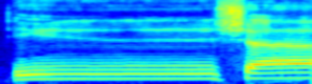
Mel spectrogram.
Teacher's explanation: إن أنشأناهن إنشاء، نقف عليها إنشاء، فالمد الذي قبل الهمزة متصل والذي بعد الهمزة مد عوض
